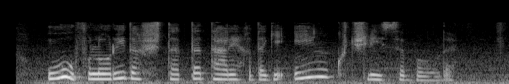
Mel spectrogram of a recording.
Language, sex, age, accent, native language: Uzbek, female, 18-24, Farg'ona, Uzbek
